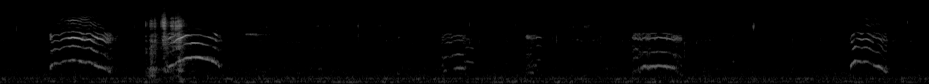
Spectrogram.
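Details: A kitten gives high, thin meows, each arching up then falling, about six in nine seconds and irregularly spaced. A brief harsher burst overlaps the second one, and the background is quiet.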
